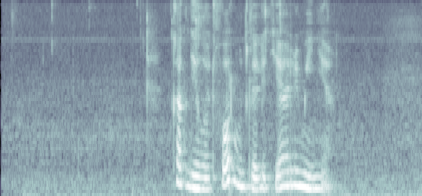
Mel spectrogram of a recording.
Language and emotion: Russian, neutral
